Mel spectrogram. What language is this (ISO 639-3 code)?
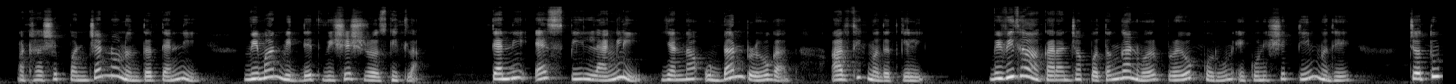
mar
